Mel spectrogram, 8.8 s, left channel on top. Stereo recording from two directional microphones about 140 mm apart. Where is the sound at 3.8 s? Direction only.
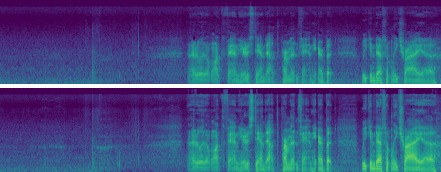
35° right (ahead or behind).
